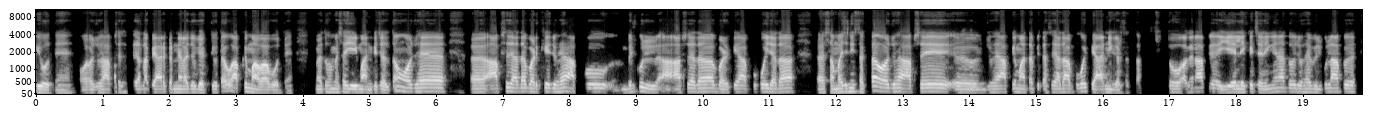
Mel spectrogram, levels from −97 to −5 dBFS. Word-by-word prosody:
ही - - +1
होते 110 -4 0
हैं 95 +1 -8
और 105 +1 -2
जो 115 +1 -4
आपसे 110 +2 -1
सबसे 115 0 -16
ज़्यादा 120 0 0
प्यार 115 +1 +2
करने 115 0 -2
वाला 115 0 +2
जो 120 - -1
व्यक्ति 110 0 -1
होता 115 - -3
है - - +3
वो - - +2
आपके 135 +2 +2
माँ-बाप 110 -5 +5
होते 95 -2 -5
हैं। 90 - -14 0.4
मैं 115 - -1
तो 125 - -6
हमेशा 125 +1 -2
यही 120 -1 +4
मान 110 -1 +1
के 115 - -1
चलता 105 -3 -1
हूँ 165 -3 +1
और 140 -1 +2
जो 140 - -2
है 140 0 +4
अ, 135 - -13
आपसे 125 +3 +2
ज़्यादा 140 -1 +2
बढ़ 135 -2 +1
के 140 - +2
जो 135 - -1
है 135 - +1
अ, 145 - +3
आपको 135 -5 -2
बिल्कुल 125 -1 -2
अ, - - -3
आपसे 115 +4 +1
ज़्यादा 135 +1 +3
बढ़ 120 -4 0
के 110 - -7
आपको 120 - -7
कोई 135 +1 0
ज़्यादा 130 +1 +2 0.4
अ, 115 - 0
समझ 115 +2 0
नहीं 135 0 -1
सकता 130 +6 +2
और 145 -1 +5
जो 140 - -1
है 140 - +2
आपसे 130 +2 +1 0.3
अ, - - -5
जो 110 -1 -3
है 120 - 0
आपके 120 +3 0
माता-पिता 120 -1 -2
से 120 +2 -10
ज़्यादा 125 +1 +2
आपको 125 +1 -2
कोई 145 +1 +1
प्यार 110 +1 +1
नहीं 115 -2 -1
कर 100 - -3
सकता। - - -14 0.4
तो 120 -1 -1
अगर 125 +3 -4
आप 140 +1 +3
ये 120 -3 +2
लेके 120 +1 +1
चलेंगे 120 +2 -2
ना 140 0 0
तो 135 -1 -4
जो 125 -1 -4
है 125 - -2
बिल्कुल 120 +3 -6
आप 130 0 +2
अ, 130 -1 0
120 Hz, 250 wpm, -20 LUFS, 115-135 Hz, 0.4 s, माँ-बाप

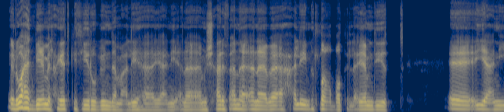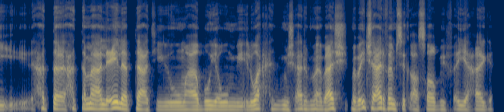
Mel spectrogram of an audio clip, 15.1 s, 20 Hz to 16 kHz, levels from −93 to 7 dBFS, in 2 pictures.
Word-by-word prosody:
الواحد 165 0 +7
بيعمل 145 0 +4
حاجات 135 -2 +1
كتير 135 -1 -3
وبيندم 120 -3 -1
عليها. 105 0 -4
يعني 105 +1 -7
أنا 110 0 -4
مش 115 +3 -3
عارف 135 0 0
أنا 140 -2 0
أنا 125 -1 +2
بقى 125 +1 0
حالي 145 -1 -1
متلغبط 130 -3 -4
الأيام 125 +1 -1
دِيَّة. 120 -2 -2 0.9
آآ 140 -3 +3
يعني 130 -1 -2 0.2
حتّى 140 -4 0
حتّى 150 +4 -5
مع 150 -2 +4
العيلة 150 +2 +7
بتاعتي 115 -1 -1
ومع 120 0 0
أبويا 125 +1 0
وأمي 115 0 -2
الواحد 135 +2 -1
مش 125 -3 -5
عارف 135 -3 -3
ما 135 -1 -3
بقاش 155 +6 +2
ما 135 - -3
بقيتش 170 +5 +1
عارف 160 +2 +4
أمسك 140 -3 -1
أعصابي 125 +1 -3
في 115 0 -17
أي 130 0 -3
حاجة. 125 -2 -5
125 Hz, 160 wpm, -24 LUFS, 120-140 Hz, 0.9 s, الواحد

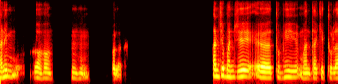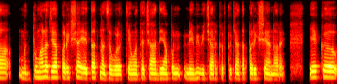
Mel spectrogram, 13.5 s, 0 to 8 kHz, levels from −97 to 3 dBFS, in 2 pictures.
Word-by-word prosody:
आणि 180 +4 +2
म 210 +5 -7 0.4
हो, 155 -1 +1
हो. 150 - -1 0.5
हं, 145 -2 -5
हं. 140 - -5 0.5
बोला - - -1
ना. - - -28 1.7
म्हणजे 190 +2 +5
म्हणजे 180 -1 +5 0.3
अ, 155 -2 +10
तुम्ही 165 +2 -4 0.2
म्हणता 140 +1 -2
की - - -4
तुला 150 0 -1 0.6
तुम्हाला 165 0 0
ज्या 165 0 +5
परीक्षा 150 +3 0
येतात 150 +1 0
ना 140 - 0
जवळ 125 -1 +1
किंवा 130 -1 -1
त्याच्या 135 +1 -1
आधी 135 +1 0
आपण 135 +1 -2
नेहमी 135 0 -2
विचार 135 -1 -4
करतो 135 0 -9
की - - -2
आता 135 0 -3
परीक्षा 135 +2 -1
येणार 125 -2 -3
आहे. 120 - -8 0.6
1 165 +1 -3
अ, 165 -1 +9
145 Hz, 155 wpm, -21 LUFS, 135-165 Hz, 1.7 s, अ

